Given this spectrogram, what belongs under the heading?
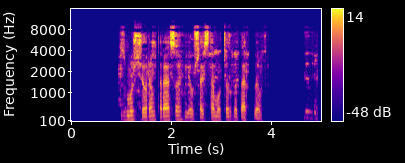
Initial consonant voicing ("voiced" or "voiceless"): voiced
